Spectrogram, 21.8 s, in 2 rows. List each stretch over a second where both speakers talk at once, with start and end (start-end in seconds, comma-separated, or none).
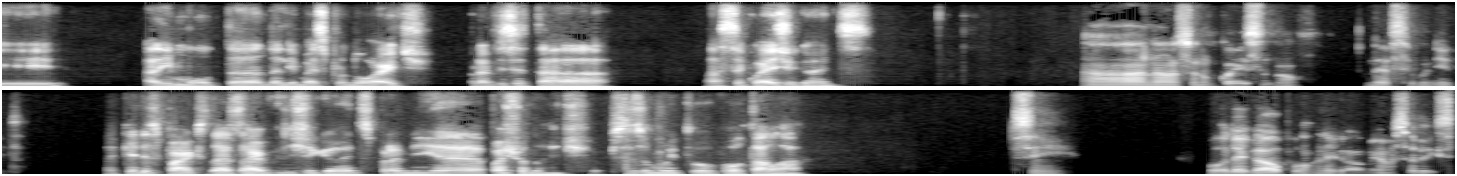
none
